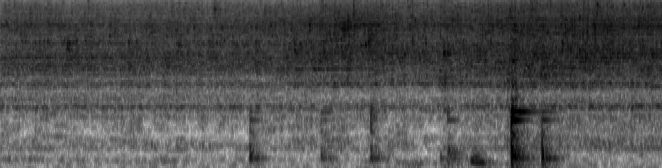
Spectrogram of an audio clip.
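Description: Butter melting and gently sizzling in a pan for veg biryani, a soft steady hiss with occasional small pops and crackles, heard close and quiet with no talking.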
